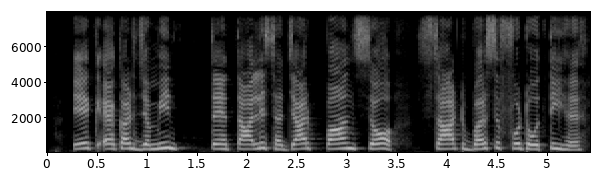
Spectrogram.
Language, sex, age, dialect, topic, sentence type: Hindi, female, 18-24, Kanauji Braj Bhasha, agriculture, statement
